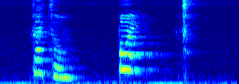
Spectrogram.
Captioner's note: smooch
